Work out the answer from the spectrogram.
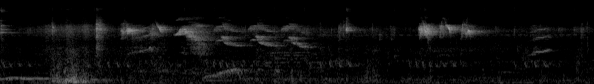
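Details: Eurasian magpie at a bird park ecological area of a natural science museum in Taiwan gives harsh, scratchy chatters in uneven bursts over six seconds, with a few low, soft calls from other birds in the background.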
